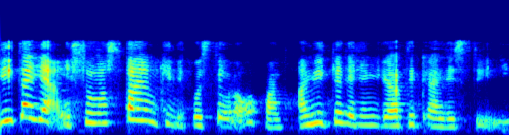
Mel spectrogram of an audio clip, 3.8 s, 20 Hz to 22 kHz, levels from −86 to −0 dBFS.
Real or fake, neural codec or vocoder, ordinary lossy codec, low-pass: fake; codec, 24 kHz, 0.9 kbps, WavTokenizer, medium music audio release; none; 7.2 kHz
